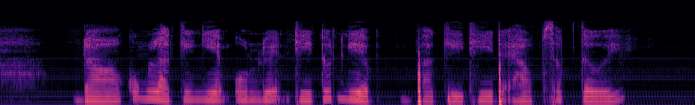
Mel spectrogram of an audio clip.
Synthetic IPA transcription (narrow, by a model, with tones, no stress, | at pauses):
ɗɔ˨˦kʊ̰˧˥ŋ͡mlaː˨˩ki˧ŋ̟ŋːḭ˧˨əmʔo˧nlwḭ˧˨ənt̪ʰi˧t̪u˦˥t̚ŋi˨˩əp̚vaː˨˩ki˧˩t̪ʰi˧ɗa̰˧˨jha˨˩wk͡p̚sə˦˥p̚t̪əː˨˦j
